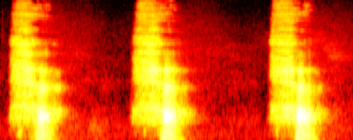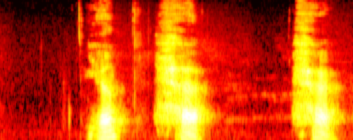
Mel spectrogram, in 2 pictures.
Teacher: we just need to stress a little bit in h sound to produce it from the middle part of the throat with much amount of air being pushed out from the mouth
